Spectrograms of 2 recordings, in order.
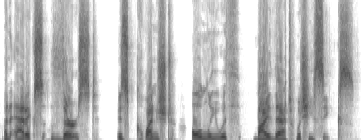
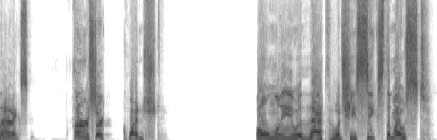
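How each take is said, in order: First: It is said in an ordinary speaking voice. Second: It is said in a put-on character voice. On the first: The narrator is repeating it plainly. "I'll speak to it in a normal voice then" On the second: A magical gem is speaking. "the voice of the gem"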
